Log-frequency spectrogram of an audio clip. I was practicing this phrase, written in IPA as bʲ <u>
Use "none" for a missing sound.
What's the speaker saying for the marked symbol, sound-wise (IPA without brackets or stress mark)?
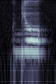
o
